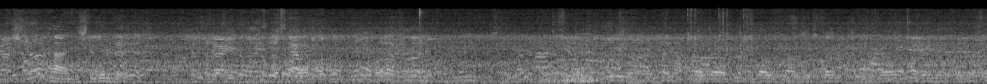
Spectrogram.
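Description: A crowd of men and women shout and talk over each other close by.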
